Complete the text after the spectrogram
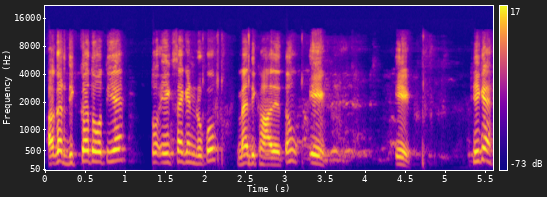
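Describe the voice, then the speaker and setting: A man's voice: high-pitched, normal speed. Chatty male chemistry teacher lecturing. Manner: chatty, repeats himself, hushes the class. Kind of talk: classroom lecture.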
